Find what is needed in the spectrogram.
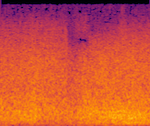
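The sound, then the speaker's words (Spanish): Waves breaking on a beach shore in a breeze, a steady, fairly loud rushing wash of noise that fills the whole two seconds without distinct separate breaks. “oía como el murmullo de las olas cuando se mueren a la orilla de una playa y como silbidos de brisa”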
